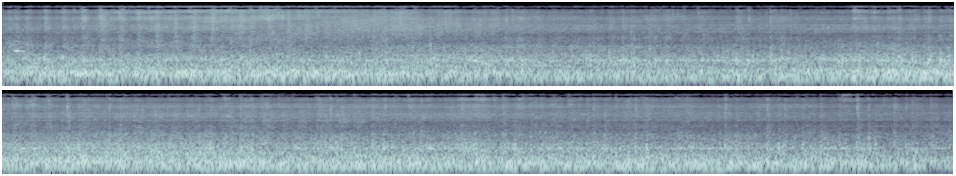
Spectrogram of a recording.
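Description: Freight cars rolling past on the rails: a steady, low rumble of steel wheels on track.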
